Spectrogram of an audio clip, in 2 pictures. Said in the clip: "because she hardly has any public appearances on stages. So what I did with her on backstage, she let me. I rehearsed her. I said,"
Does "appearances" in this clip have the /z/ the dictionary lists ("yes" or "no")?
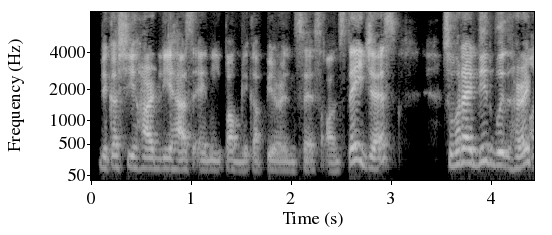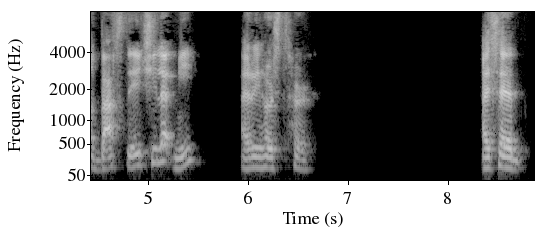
no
